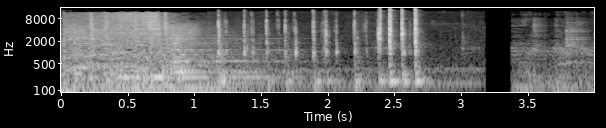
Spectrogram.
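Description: Transition music sting: a whoosh, then a quick run of sharp clicks, dropping out for a moment near the end.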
